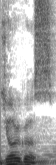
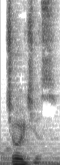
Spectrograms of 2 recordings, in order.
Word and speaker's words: Georgios: Well, first of all, Jason is calling me Georgios because he's a friend. That's how my name is pronounced in Greek. But everyone reading my name should read it Georgios, right?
